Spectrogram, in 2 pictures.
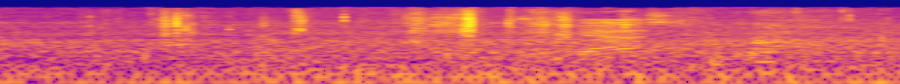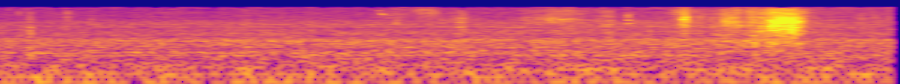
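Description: Outdoor parking-lot ambience: a steady low rumble with scattered short rustling noises, the strongest near the end, and indistinct voices in the background.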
